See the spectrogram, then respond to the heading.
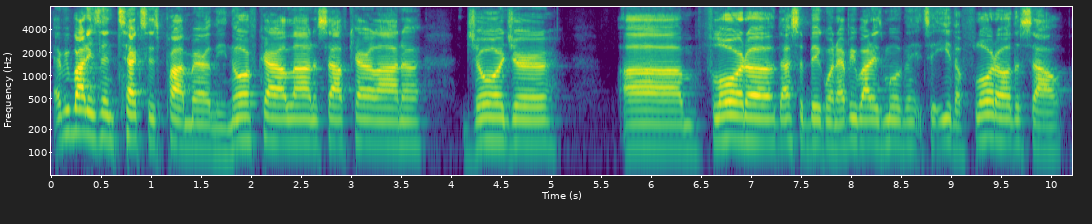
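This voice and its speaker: A man's voice: mid-range voice, fairly even intonation, moderate pace, bright, forceful tone, clear, resonant tone. A man from Guyana hosting a live stream, chatting loosely with his viewers in a slangy, rambling way and reading out their comments. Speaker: livestream host.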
